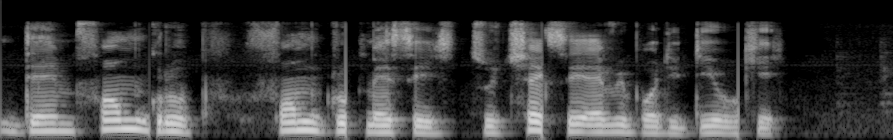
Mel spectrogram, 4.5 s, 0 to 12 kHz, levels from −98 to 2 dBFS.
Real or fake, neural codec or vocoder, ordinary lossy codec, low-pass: real; none; none; 7.2 kHz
